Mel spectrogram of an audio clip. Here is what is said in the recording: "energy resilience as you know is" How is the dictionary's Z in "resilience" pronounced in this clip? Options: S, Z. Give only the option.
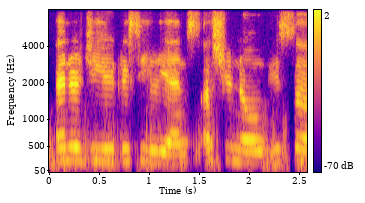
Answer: S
